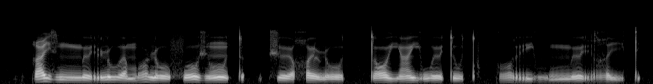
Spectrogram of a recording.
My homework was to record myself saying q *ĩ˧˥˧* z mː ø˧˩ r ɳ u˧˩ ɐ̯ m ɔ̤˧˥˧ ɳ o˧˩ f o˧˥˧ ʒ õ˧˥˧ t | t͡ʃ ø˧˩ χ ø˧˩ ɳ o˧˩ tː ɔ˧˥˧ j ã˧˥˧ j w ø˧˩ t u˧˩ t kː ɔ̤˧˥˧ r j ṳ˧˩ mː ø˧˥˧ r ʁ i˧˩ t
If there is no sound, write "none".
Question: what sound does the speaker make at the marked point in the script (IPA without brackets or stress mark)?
i˧˥˧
